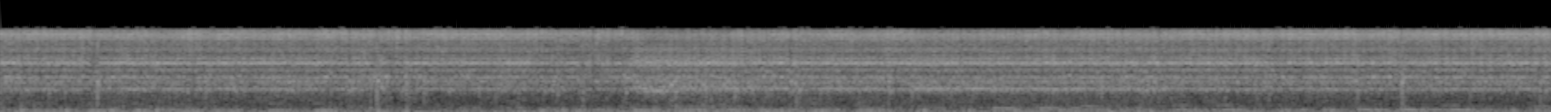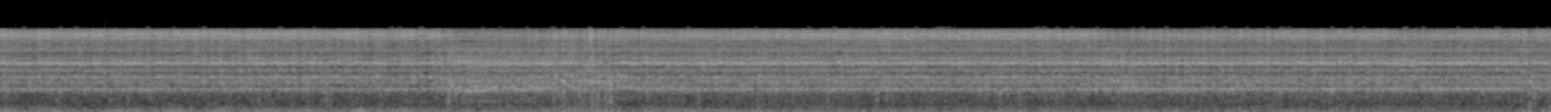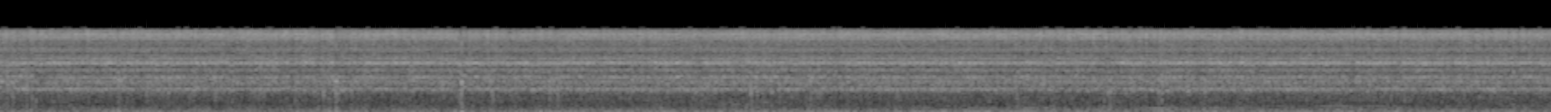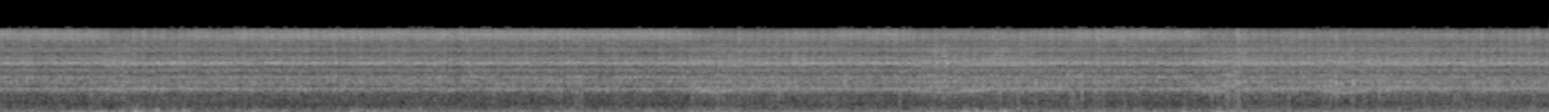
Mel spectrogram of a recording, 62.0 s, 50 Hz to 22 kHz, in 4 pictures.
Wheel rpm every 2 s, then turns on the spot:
110, 120, 120, 110, 120, 110, 110, 110, 120, 110, 110, 120, 120, 120, 110, 120, 120, 110, 120, 110, 120, 110, 110, 110, 110, 120, 120, 110, 110, 110, 120.
none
